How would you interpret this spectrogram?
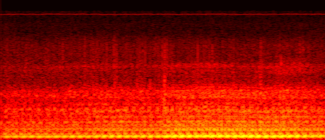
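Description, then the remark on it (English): A car engine hums steadily as the car is driven on a Sunday afternoon toward the Lane Farm on Willow Road, a low continuous rumble that swells slightly in the second half, fairly loud with no voices. “Dell Shipley, with Aunt Mary on the seat beside her, is driving her car toward the Lane Farm on Willow Road.”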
